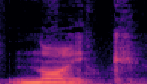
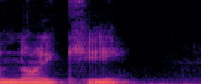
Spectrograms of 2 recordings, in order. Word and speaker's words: Nike: time only just uh Nike this time or niky depending on how you want to pronounce it so just uh this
